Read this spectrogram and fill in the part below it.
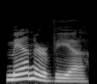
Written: manervia

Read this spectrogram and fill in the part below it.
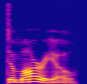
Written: demario

